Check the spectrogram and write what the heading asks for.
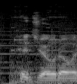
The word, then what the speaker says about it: Pidgeotto: two separate trainers I think Jodo I always pronounce it Pidgeiodto and Pidgeot I feel like it's supposed to be Pidgeotto and Pidgeot. Don't say a pigeon is a Pidgeon, you know.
